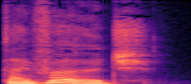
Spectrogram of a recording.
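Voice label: "diverge", British English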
